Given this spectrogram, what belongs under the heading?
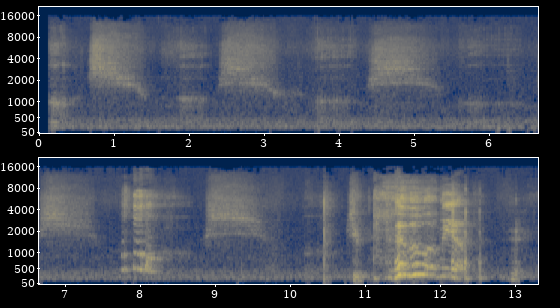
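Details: A father snoring: rhythmic, rough, noisy breaths about every two seconds, with a louder snort and stirring near the end; snoring.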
